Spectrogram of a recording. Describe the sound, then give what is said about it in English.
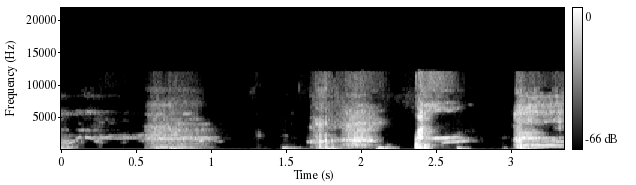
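A person snorts in a few short, harsh nasal bursts separated by brief pauses, like stifled laughter during a blooper take, with no words spoken. “Snorted. You can't do that. Don't snort.”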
